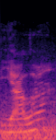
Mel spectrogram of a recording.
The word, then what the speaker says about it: Yala: I believe it's pronounced Yala, one of the two, Y-A-L-A, in kind of like the Valley, Studio City, and this place is really good.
